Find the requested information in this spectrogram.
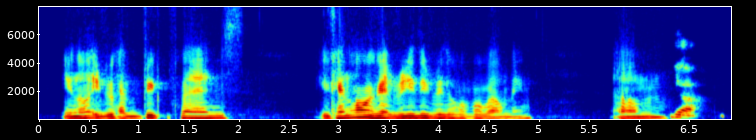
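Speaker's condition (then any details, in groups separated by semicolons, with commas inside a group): Spinal muscular atrophy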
